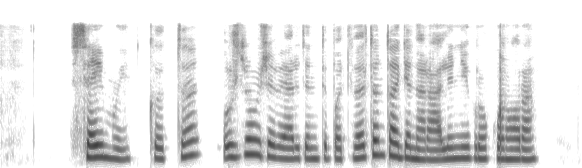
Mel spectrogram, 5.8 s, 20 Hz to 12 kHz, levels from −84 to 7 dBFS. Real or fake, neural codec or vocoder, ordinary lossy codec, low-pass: fake; codec, 16 kHz, 4 kbps, FunCodec, trained on Chinese and English, 50 frames a second; AAC, 48 kbps; 7.2 kHz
